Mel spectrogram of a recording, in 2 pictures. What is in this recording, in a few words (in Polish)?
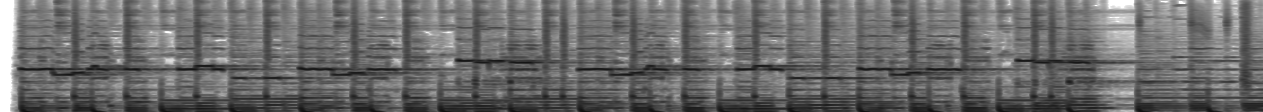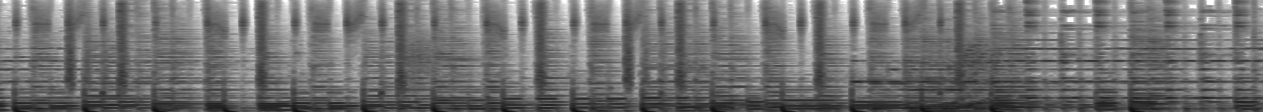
wersja instrumentalna; Wersja instrumentalna do piosenki; karaoke; Krakowskie Centrum Artystyczne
